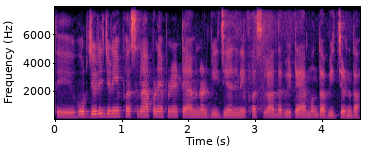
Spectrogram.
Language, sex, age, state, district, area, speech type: Punjabi, female, 30-45, Punjab, Rupnagar, urban, spontaneous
